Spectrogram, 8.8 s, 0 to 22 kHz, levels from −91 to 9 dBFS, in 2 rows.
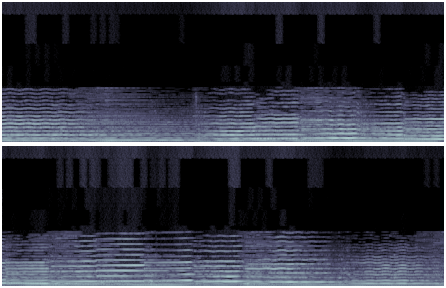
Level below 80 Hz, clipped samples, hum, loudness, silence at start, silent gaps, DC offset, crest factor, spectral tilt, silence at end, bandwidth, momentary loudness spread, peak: -50 dBFS; under 0.1%; none; -24 LUFS; 0 s; none; under 0.1%; 16 dB; -3 dB/octave; 0 s; over 20 kHz; 10 LU; -8 dBFS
